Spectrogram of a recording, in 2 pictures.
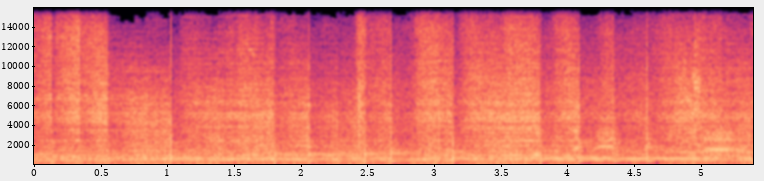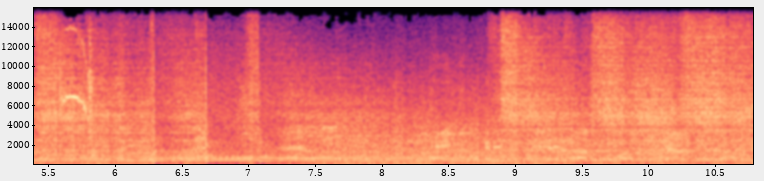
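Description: Drum kit played with sticks: a run of irregular strikes on snare and drums. Behind it are the noise of a busy trade-show hall, background music and people talking.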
